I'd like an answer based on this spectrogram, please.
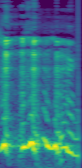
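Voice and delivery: a short, soft nervous giggle; nervous laugh. Real, not acted. Scared younger sister giggling at the warning, nervous laugh. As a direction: laugh off the fear.

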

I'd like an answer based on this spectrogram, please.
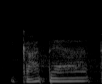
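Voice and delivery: a confiding whisper, voiceless; whispered aside. Real, not acted. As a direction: whisper it to the crowd. Preacher leans in to audience.

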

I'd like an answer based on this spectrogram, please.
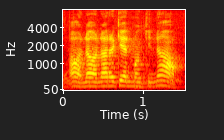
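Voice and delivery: loud, high protest at the game; alarmed cry. Real, not acted. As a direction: cry out in dismay. Monkey in trouble again in game.

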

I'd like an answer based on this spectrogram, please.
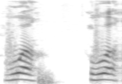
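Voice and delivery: व as a plain WUH. Shown as a demonstration. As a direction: say व with no r at the end. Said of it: "आर भी नहीं लगेगा".

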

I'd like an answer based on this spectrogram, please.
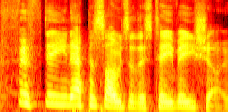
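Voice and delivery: ordinary talk

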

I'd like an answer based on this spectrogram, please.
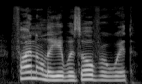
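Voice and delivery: ordinary delivery, nothing marked

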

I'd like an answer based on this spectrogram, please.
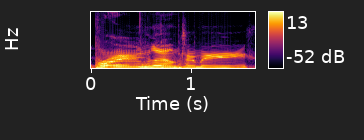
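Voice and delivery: a lightly voiced furious king; commanding king. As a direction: order it slowly like an angry king. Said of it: "in his rage and fury".

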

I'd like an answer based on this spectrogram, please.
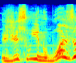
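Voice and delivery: goofy Québécois French line; mock Québécois French before the squeak. Silly French nonsense for caller.

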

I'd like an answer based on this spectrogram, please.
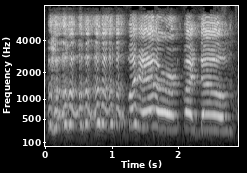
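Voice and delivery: high, slow comic blubbering; hammed-up wailing. Hurt character complaining of head and nose, high mock wail. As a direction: wail it out in exaggerated pain. Acted wailing after being hit.

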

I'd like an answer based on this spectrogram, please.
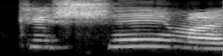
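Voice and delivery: high, slow cross cry at herself; annoyed exclamation. A narrator's reading. Anna scolds herself for forgetting grandma, high and cross. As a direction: scold yourself, drawn out and high. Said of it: "esclamò contrariata".

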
